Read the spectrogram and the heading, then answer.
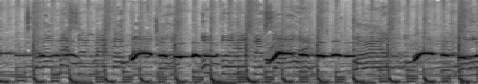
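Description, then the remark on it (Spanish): A bright whistled melody with sliding, upward-swooping notes rides over a steady dance beat with thumping kick drums and backing instruments, loud and upfront. “hay otro tema más que evidentemente le gustó, sí, este recurso del silbito, y lo usó en esta canción.”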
